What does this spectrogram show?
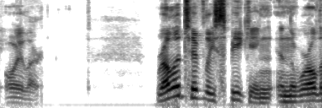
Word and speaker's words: Euler: that it is pronounced Euler not Euler because it is a very important mathematicians name I expect you to pronounce it as correctly as is possible in English and say oiler relatively speaking in the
